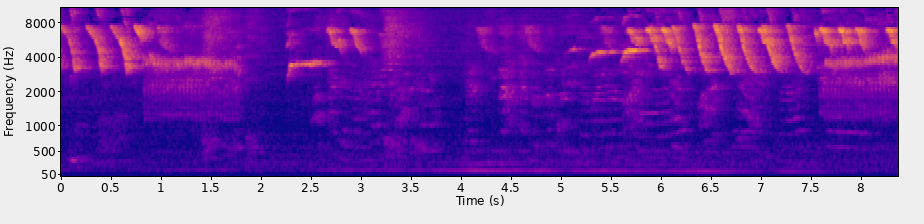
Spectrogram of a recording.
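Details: Canary song with fast trains of sharp, descending chirps, buzzy rolled passages and varied twittering notes, over a steady low electrical hum.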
